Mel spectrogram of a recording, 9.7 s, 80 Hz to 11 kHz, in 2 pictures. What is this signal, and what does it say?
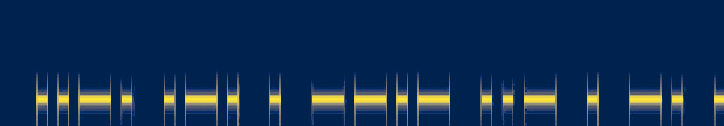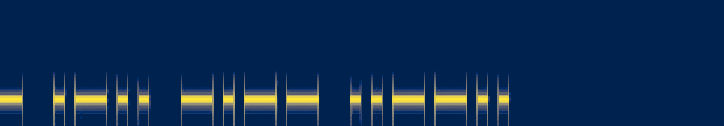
Morse code, heard as a keyed tone, about 17 wpm, 700 Hz. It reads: FREQUENTLY?
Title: Sentences from Top 1300 Words 17wpm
